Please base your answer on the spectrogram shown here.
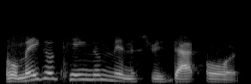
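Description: Southern male preacher, slightly high voice, tinny phone-line audio, dry sound. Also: sing-song, normal speed, dry recording. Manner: peppers speech with "Amen" and "Hallelujah". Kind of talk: Bible teaching sermon.

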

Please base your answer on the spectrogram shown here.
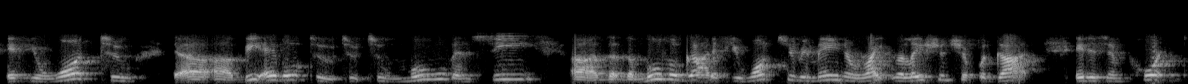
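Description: A man preaching a radio sermon as chaplain and host, hoarse and losing his voice, often stopping to restart or repeat words. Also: high-pitched. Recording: tinny phone line, echoey.

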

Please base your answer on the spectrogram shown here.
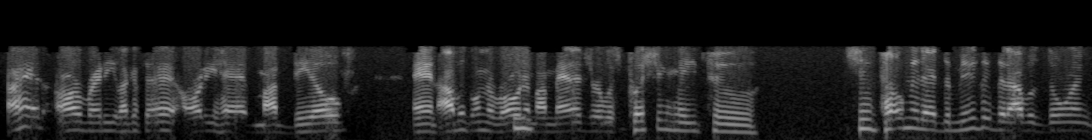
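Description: A man with a raspy voice, a rapper guest, telling stories in a relaxed, casual way with lots of fillers. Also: a little high, no echo. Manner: relaxed storytelling with many fillers. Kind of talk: casual interview chat. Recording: tinny phone-line sound.

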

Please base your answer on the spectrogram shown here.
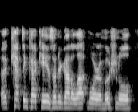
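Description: A man's voice: high voice, fairly even intonation, fast. A man being interviewed as a guest, explaining things casually over a slightly lo-fi line. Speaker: interview guest, writer and performer.

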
